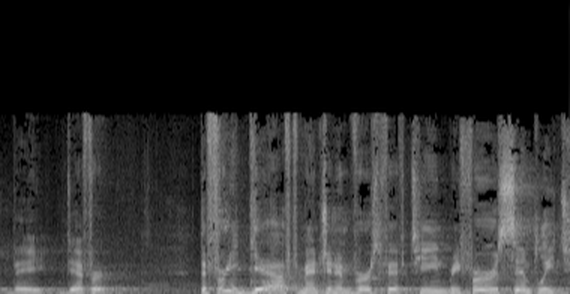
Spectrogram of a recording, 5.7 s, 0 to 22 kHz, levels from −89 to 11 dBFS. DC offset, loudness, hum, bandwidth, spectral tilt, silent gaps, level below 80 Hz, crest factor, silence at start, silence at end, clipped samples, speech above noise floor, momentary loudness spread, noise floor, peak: under 0.1%; -21 LUFS; none; 13.5 kHz; -4 dB/octave; none; -60 dBFS; 16 dB; 0 s; 0 s; under 0.1%; 25 dB; 8 LU; -47 dBFS; -6 dBFS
